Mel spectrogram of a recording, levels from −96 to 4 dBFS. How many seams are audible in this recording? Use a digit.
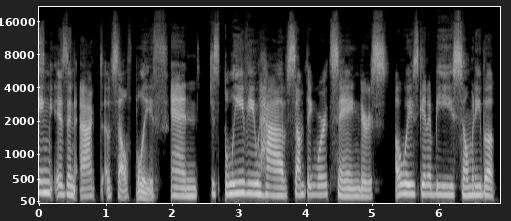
0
